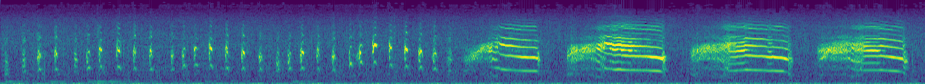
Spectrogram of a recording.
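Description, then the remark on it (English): A voice imitates a hen's rapid, rhythmic cackling at a hen roost for several seconds, then shifts into a series of loud, drawn-out rooster crows, four in a row, clear with no talking. “A hen cackling with a rooster chorus.”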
